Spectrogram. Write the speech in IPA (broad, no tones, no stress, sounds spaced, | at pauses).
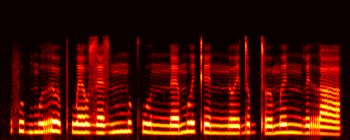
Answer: f u b m u r ɵ pʰ w ɛ o̯ z ɛ z mː u kʰ w u nː ɛ m u e̯ kʼ e nː ɵ e̯ d ɵ b tʼ ɵ m ɘ e̯ nː ə̤ e̯ r a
